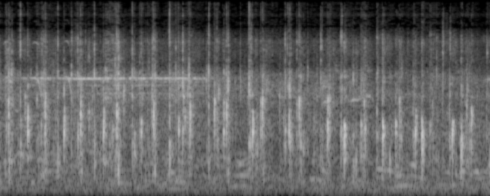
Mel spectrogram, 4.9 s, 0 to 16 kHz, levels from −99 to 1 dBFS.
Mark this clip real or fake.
real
